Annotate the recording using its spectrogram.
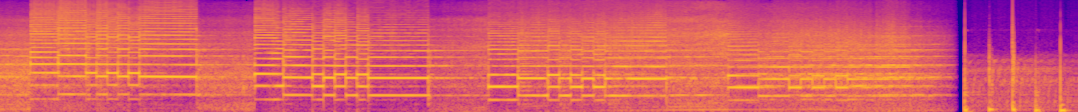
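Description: Electronic music: a synthesizer melody of short, stepped notes played in phrases with brief breaks, fading out just before the end. Drum-machine hits start right after it.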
